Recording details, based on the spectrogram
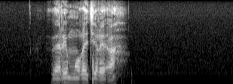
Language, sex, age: Northern Sotho, male, 24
